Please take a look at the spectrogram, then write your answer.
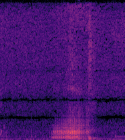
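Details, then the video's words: Baby kitten hiccuping: a single soft, brief hiccup lasting under half a second, a muffled low burst against a quiet indoor background with no other sounds. "cute baby kitten enjoying hiccups"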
